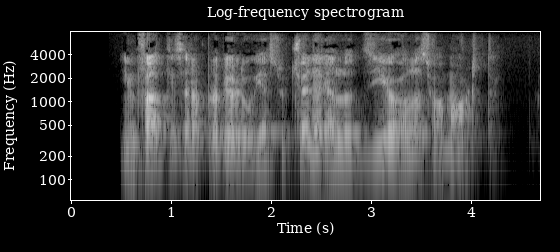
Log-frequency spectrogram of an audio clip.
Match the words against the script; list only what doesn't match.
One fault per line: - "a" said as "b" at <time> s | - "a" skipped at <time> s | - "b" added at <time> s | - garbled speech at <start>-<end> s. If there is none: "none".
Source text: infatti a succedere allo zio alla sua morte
- "sarà proprio lui" added at 1.1 s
